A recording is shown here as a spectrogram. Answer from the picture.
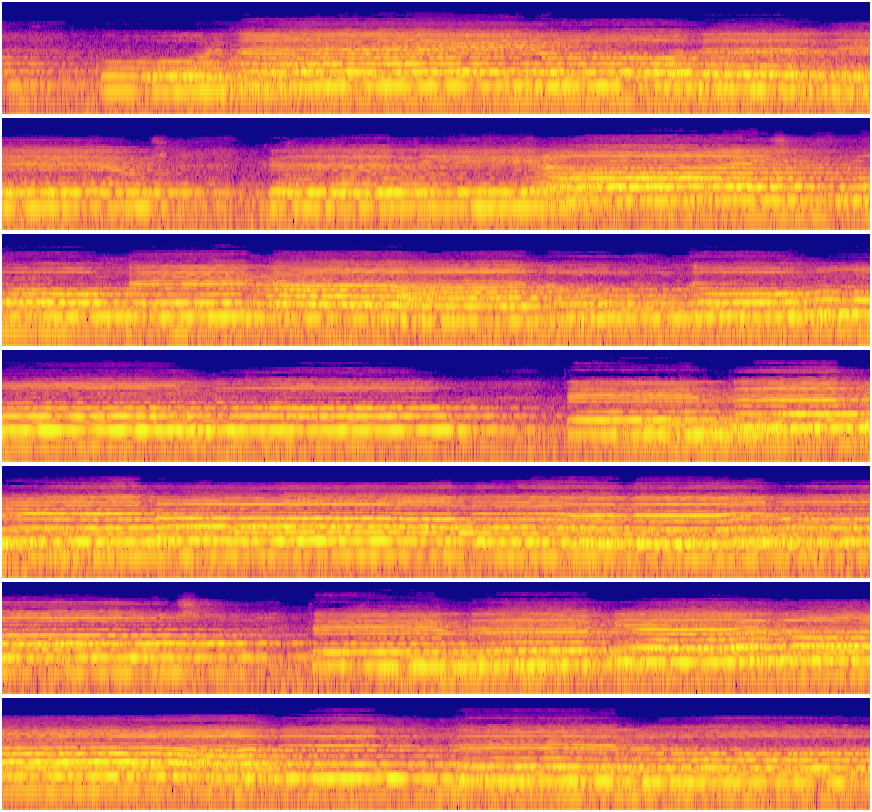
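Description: Liturgical singing: a hymn or chant sung in long, held, gliding phrases, broken by a few short pauses between phrases.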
